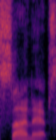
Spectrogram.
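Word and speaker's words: Psynapse: No silent p at the beginning. And this is different. A different more of a syninnapse for that one and more of a sinapse for this one.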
